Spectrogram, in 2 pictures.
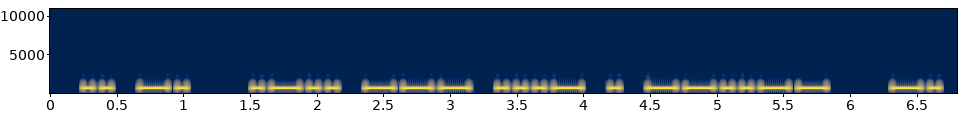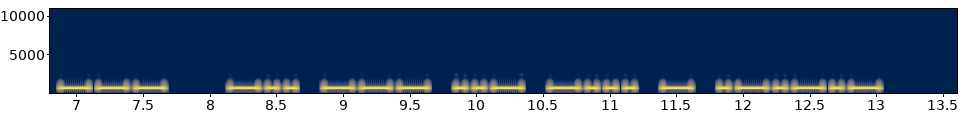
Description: Morse code, heard as a keyed tone, about 17 wpm, 700 Hz. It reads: IN LOVE, NO DOUBT.
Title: Sentences from Top 1500 Words 17wpm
